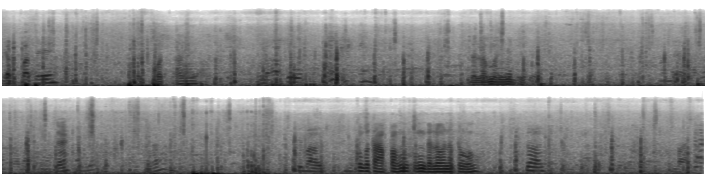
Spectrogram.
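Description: A man talks nearby in a casual tone.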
